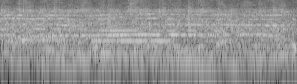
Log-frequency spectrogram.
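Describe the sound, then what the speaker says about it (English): A graduation audience cheers and claps, a dense, loud crowd roar with shouts and whoops layered over steady applause. "Applause."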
